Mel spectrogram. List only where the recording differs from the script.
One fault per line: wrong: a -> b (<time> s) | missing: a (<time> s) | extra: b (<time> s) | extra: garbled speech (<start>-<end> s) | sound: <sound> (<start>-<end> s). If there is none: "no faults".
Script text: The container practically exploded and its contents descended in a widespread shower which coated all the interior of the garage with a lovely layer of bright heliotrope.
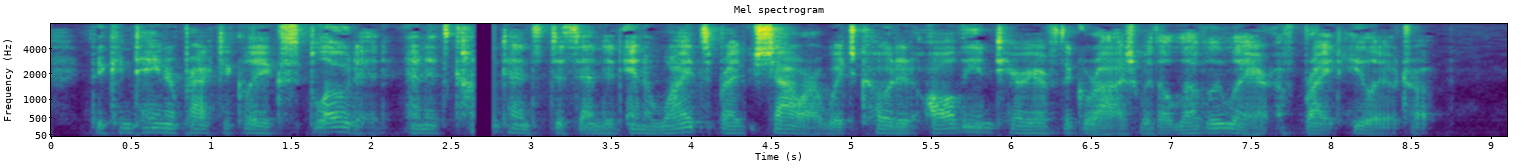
sound: dropout (2.6-2.8 s)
